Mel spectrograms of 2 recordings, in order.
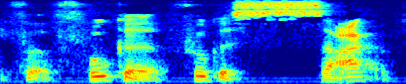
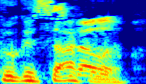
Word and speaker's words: Fukasaku: Fukasaka. I'm gonna fuck it all up if I even say it. Fukasakaku? I think it's how do you spell it? Fukasaku.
